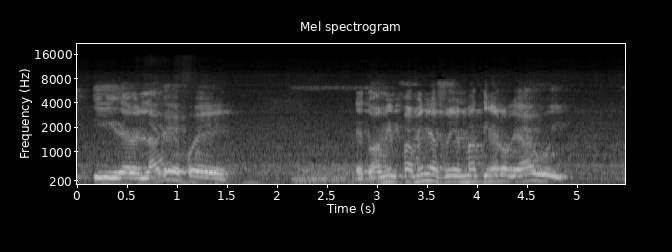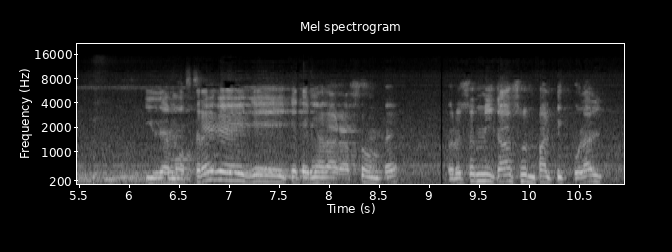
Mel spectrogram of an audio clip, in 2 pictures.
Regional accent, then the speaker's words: Puerto Rico; also born or lived in New Jersey; yo nací en, el New Jersey. Y me, y me fui a temprana edad, como a los 10 años, me fui a Puerto Rico. De ahí me crié en Puerto Rico.

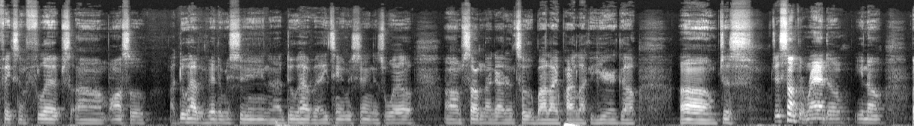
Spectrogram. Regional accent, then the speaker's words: Cleveland, Ohio, United States; growing up in Cleveland, I grew up in the St. Clair area

